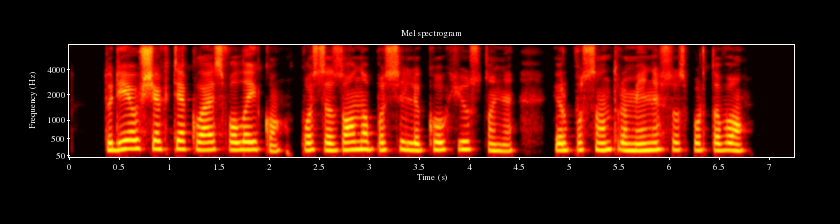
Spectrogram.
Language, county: Lithuanian, Alytus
